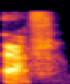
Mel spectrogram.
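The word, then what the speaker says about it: אף: It's just like it's pronounced af.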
